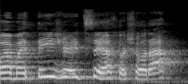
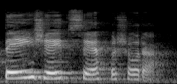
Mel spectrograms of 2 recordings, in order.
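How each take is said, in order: First: "tem jeito certo pra chorar?" asked with a rising tune, louder; mock-skeptical listener asking if there is a right way to cry; doubtful question. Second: "Tem jeito certo pra chorar." stated with a falling tune, louder; "Tem" stressed and the line falling to a firm close; firm answer. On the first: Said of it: "Aí você falou". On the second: Shown as a demonstration. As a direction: settle it flatly: yes, there is. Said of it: "answers the question".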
